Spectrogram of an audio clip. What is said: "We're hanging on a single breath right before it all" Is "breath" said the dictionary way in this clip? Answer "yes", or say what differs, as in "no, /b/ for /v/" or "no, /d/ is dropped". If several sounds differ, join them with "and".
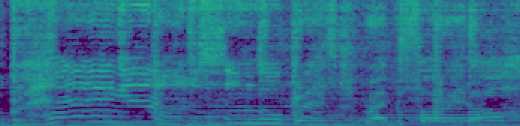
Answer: yes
